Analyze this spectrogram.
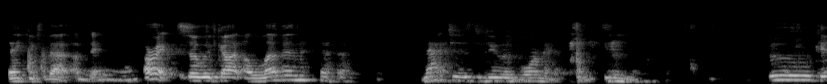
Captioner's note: laugh; cough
